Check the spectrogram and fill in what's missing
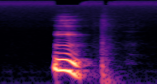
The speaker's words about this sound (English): And you've caught me in the middle of a yawn. I have, yeah. Long week so far there. Again yawning.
